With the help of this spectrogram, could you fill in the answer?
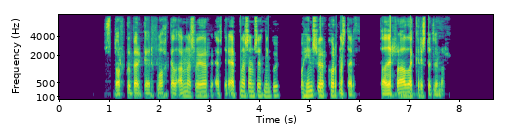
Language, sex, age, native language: Icelandic, male, 30-39, Icelandic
